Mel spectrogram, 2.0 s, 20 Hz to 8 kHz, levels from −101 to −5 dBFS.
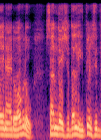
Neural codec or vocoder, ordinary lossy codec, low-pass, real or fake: codec, 44.1 kHz, 7.8 kbps, Pupu-Codec; none; 7.2 kHz; fake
